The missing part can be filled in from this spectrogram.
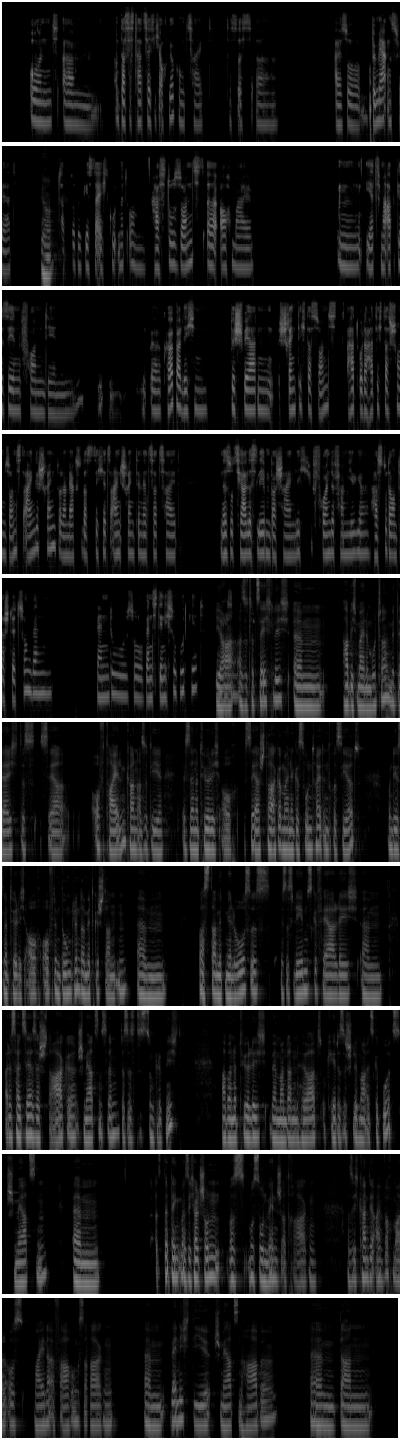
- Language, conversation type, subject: German, advice, Wie kann ich besser mit Schmerzen und ständiger Erschöpfung umgehen?
- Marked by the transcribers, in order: other noise; other background noise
